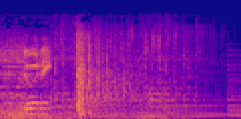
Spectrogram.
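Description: Film soundtrack: a brief shout, then a sudden loud crack just under a second in, over background music that fades away.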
